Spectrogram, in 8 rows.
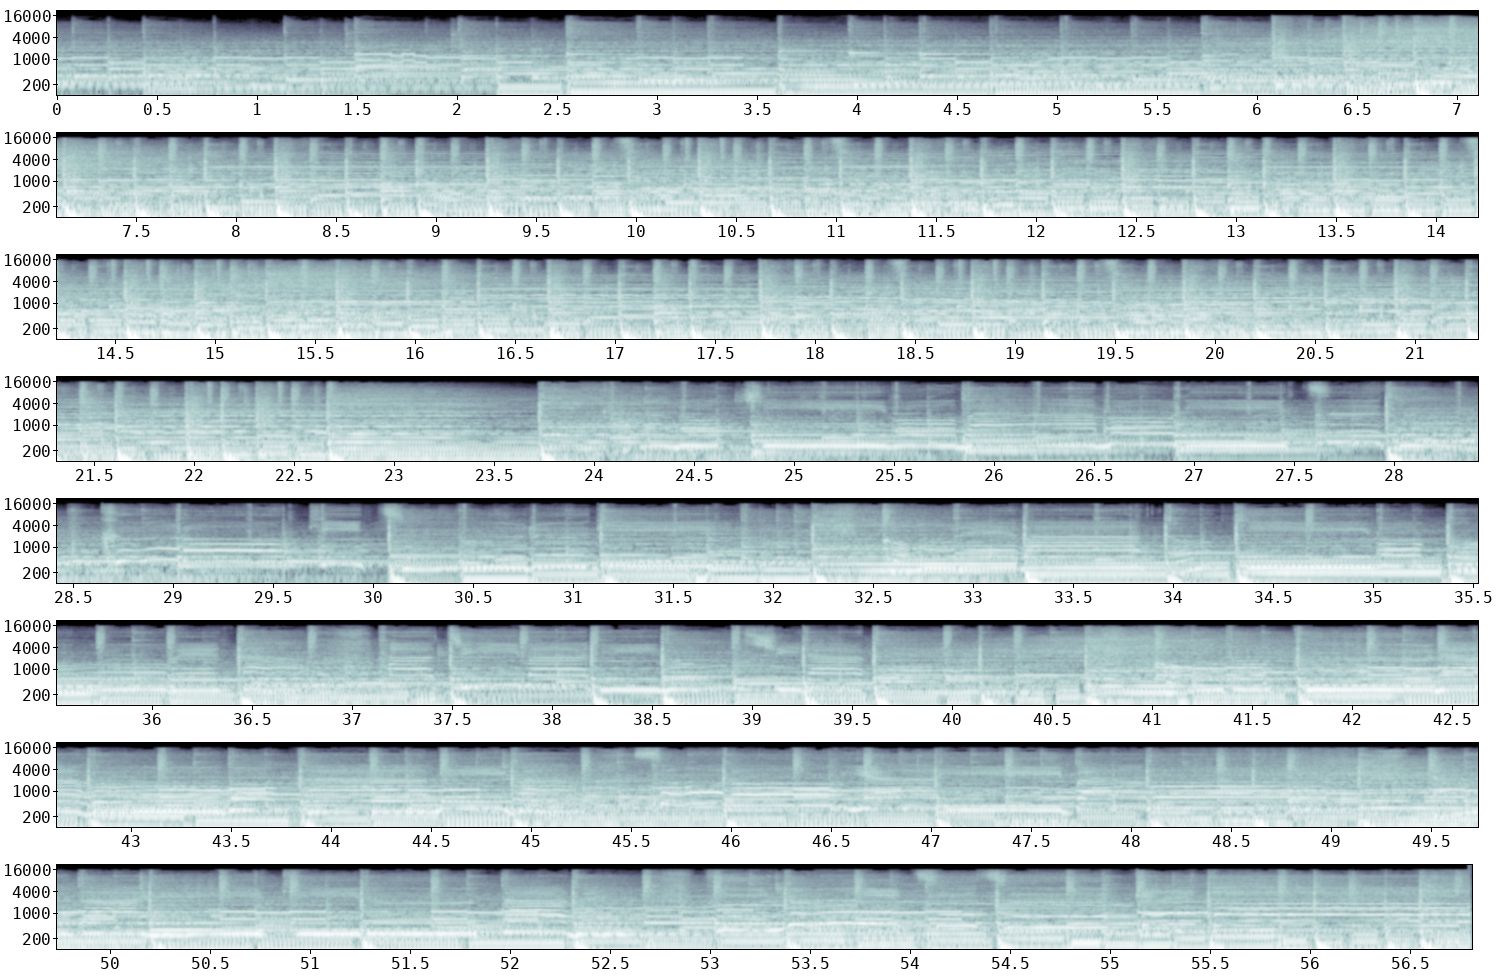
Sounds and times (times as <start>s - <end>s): Music: 0.0s - 56.8s.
